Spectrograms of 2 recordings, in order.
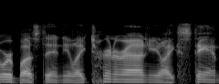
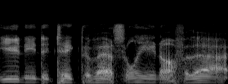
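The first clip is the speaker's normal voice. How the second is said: each word growled like a beast; 3 semitones lower than usual. During a game, voicing a character's reaction to a weapon, growling. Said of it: "And he just growls at you".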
